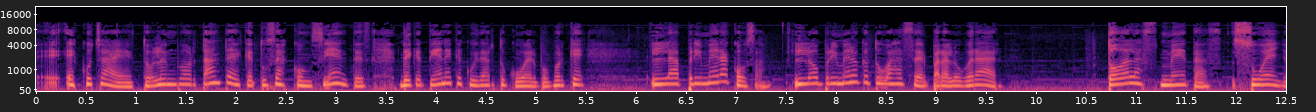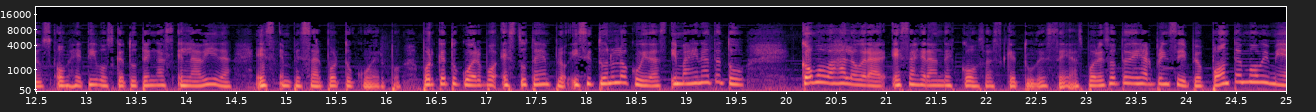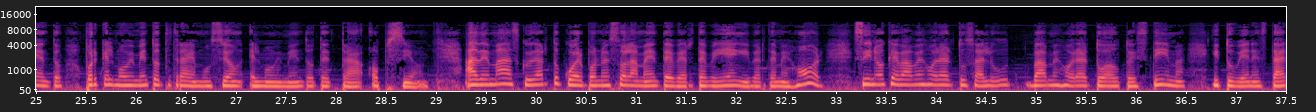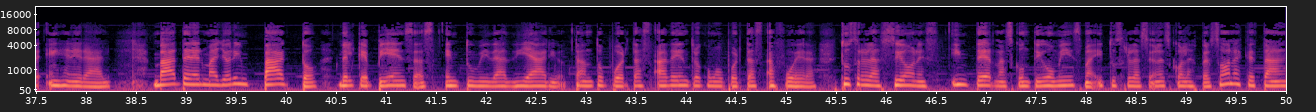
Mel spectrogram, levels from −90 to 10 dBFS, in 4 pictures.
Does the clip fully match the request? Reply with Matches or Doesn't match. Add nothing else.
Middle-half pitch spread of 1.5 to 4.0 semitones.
Doesn't match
